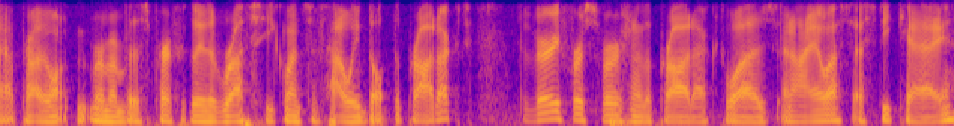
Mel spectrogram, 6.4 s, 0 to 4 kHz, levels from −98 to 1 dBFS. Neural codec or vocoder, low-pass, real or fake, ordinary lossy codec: none; 3.6 kHz; real; Opus, 32 kbps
